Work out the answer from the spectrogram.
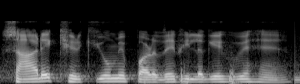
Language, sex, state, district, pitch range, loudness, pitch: Hindi, male, Arunachal Pradesh, Lower Dibang Valley, 120-135 Hz, -18 LUFS, 125 Hz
